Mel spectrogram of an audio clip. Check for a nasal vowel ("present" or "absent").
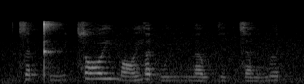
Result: absent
